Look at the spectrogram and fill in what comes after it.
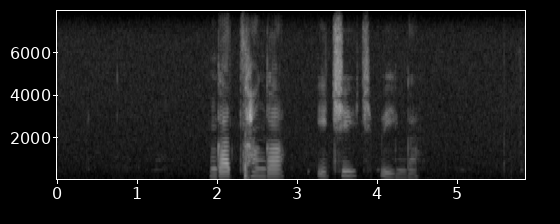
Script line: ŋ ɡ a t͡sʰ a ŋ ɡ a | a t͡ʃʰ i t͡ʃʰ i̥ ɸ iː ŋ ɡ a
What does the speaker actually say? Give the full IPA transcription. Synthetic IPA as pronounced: ŋ ɡ a t͡sʰ a ŋ ɡ a | i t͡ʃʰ i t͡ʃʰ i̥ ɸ iː ŋ ɡ a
